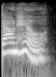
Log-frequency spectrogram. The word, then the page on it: downhill: British English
